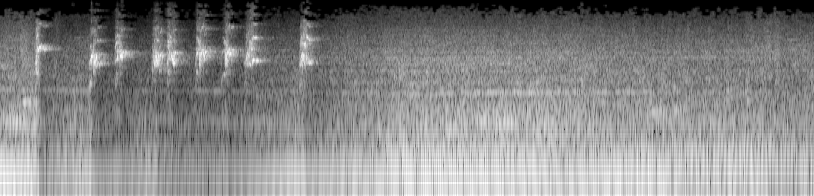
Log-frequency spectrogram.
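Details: Asian pied starling chattering loudly, a quick string of about eight harsh notes over three seconds, then only steady low rumbling background noise.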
